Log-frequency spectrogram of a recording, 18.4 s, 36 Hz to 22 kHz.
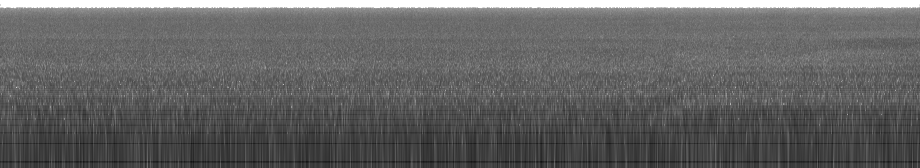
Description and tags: Sound of waterfall, recorded at top of cliff.
Recorded on iPhone 5s, with Rode App
Location:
